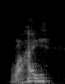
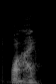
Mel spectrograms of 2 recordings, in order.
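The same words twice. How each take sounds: First: High, loud frustrated cry; exasperated shout. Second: Said in the usual way. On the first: Real, not acted. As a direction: wail at the game in despair. Exasperated at unaged copper.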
